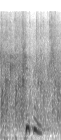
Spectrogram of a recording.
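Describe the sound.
A small audience claps steadily for the day's photographer, a dense patter of applause throughout, with a brief voiced cheer rising out of it partway through.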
